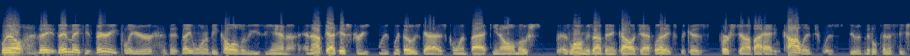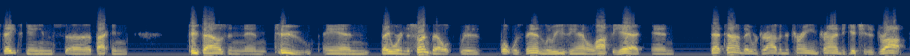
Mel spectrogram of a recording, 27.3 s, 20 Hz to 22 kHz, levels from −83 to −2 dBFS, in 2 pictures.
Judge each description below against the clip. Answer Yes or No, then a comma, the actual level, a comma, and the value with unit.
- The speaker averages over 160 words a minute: Yes, average, 180 wpm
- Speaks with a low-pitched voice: Yes, low, 115 Hz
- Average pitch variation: Yes, average, 3.3 semitones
